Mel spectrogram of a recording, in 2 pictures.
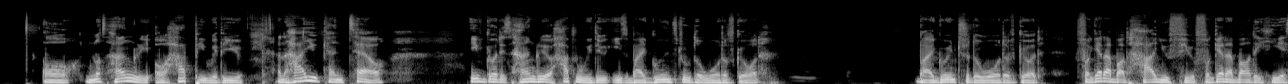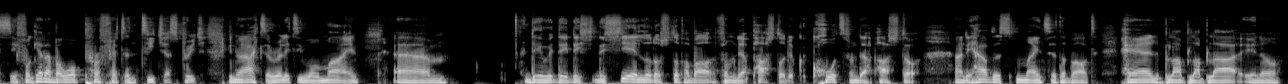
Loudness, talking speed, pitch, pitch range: -16 LUFS, 210 wpm, 100 Hz, 90-110 Hz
